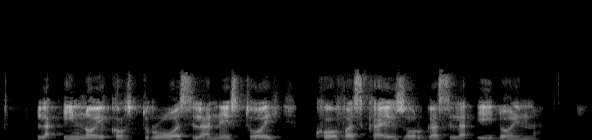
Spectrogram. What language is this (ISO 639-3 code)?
epo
